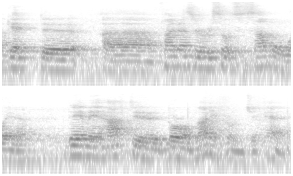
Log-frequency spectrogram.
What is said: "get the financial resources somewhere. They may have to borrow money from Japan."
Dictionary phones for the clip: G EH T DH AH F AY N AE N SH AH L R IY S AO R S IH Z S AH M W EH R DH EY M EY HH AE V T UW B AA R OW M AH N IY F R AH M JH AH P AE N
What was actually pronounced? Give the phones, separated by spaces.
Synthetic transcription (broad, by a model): G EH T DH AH F AY N AE N SH AH L R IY S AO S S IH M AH W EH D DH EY M EY HH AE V T UW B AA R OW M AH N IY F R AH M JH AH P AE N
